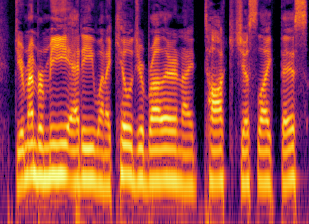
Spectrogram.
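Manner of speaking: normal talking voice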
